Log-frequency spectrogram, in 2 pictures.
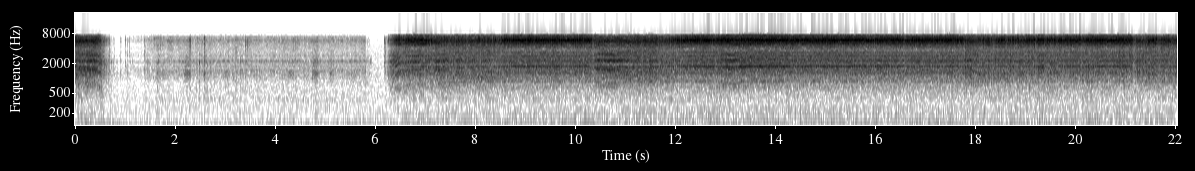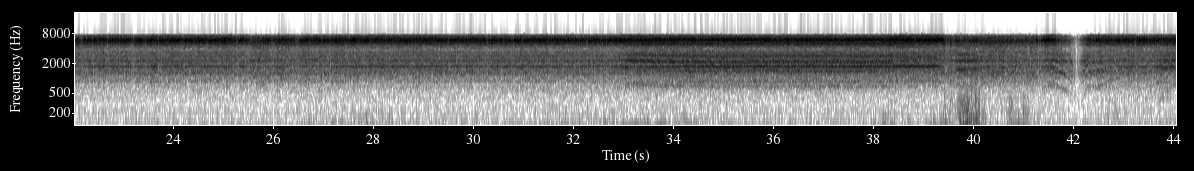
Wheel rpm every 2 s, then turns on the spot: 80, 20, 20, 140, 230, 230, 230, 230, 230, 230, 230, 230, 230, 230, 230, 230, 230, 210, 210, 220, 180, 170.
0-6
